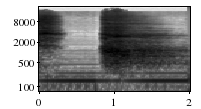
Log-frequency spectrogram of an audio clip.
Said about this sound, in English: closing my eyes, taking a deep breath, it helps me to relax.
